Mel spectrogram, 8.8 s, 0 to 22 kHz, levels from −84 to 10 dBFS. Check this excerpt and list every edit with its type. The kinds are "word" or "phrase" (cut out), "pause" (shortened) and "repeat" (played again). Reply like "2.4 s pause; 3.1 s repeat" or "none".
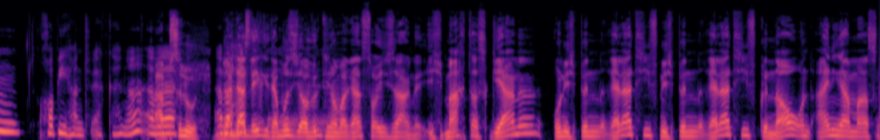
6.6 s repeat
